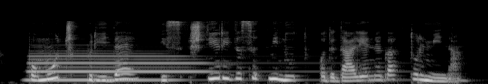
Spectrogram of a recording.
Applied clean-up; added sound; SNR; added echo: classical method log-MMSE.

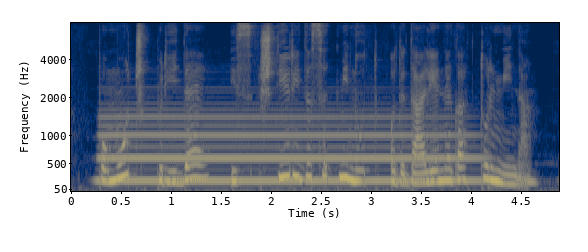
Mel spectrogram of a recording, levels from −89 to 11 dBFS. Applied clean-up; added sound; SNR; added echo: none; Wind instrument, woodwind instrument; 4 dB; none.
